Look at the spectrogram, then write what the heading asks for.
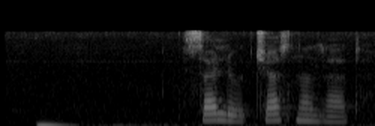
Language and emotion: Russian, neutral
